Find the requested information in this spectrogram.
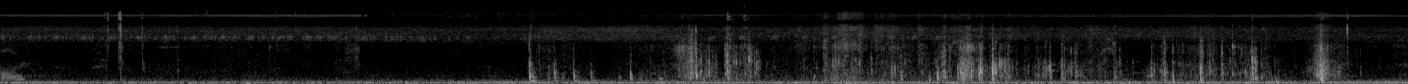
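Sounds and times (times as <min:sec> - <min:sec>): rustling and crackling: 0:05.2 - 0:13.8.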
